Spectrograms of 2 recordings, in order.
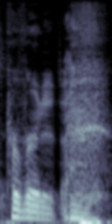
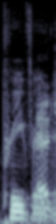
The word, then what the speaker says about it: perverted: Yeah, it's perverted. It's not preverted.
